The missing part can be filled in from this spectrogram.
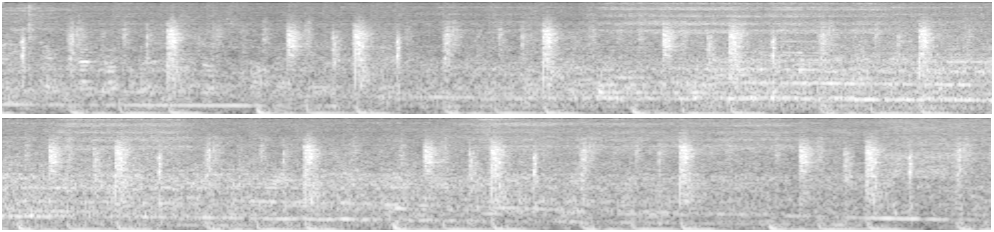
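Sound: tram ride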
